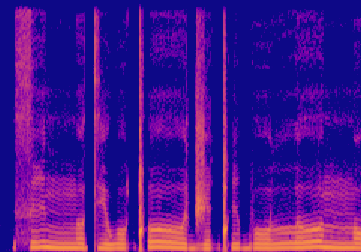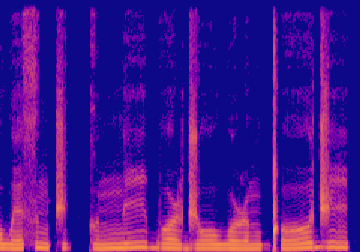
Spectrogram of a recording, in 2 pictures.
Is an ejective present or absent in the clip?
present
